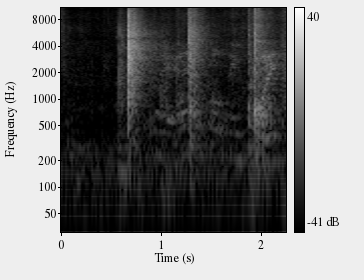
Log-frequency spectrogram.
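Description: Three sharp clacks about two thirds of a second apart as synthetic training shotels strike in a fencing exchange.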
